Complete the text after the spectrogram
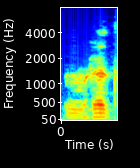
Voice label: "mrd", Sanskrit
